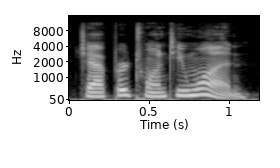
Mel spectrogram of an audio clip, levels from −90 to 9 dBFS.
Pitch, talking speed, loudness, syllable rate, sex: 195 Hz, 150 wpm, -15 LUFS, 5.2 syllables/s, female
